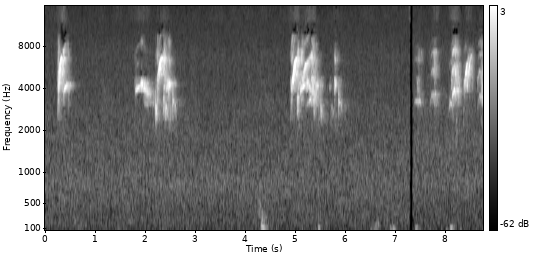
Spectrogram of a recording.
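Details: Brown-eared bulbul calling frequently: loud raspy, shrill bursts in groups, with a short pause between and a quieter series of notes at the end.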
